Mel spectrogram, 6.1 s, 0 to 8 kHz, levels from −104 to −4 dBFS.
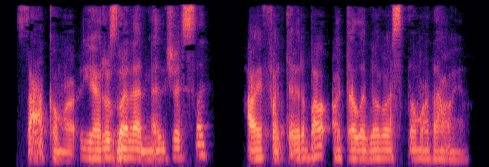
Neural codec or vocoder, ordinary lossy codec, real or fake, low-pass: codec, 24 kHz, 1.5 kbps, HILCodec; MP3, 48 kbps; fake; 7.2 kHz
